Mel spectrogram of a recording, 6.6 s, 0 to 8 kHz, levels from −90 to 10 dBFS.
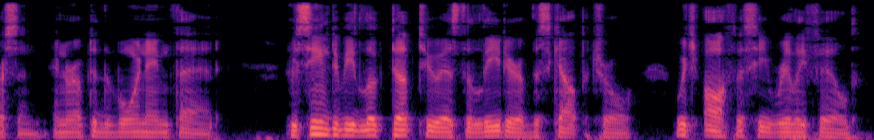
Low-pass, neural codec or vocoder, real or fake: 7.2 kHz; none; real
